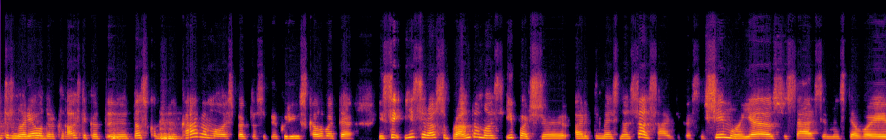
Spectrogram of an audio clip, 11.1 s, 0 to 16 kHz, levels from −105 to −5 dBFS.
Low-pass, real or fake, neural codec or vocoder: 14.4 kHz; real; none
